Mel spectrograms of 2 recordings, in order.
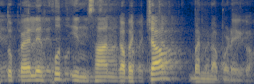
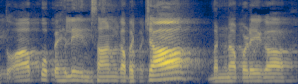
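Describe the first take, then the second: First: Said in the usual way. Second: Slower and louder, weight on بچہ; emphatic. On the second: Acted. Preacher to husbands, slow emphatic repeat. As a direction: drive the lesson home.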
